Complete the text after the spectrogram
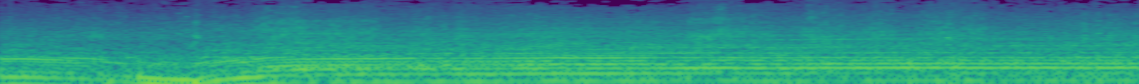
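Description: Wind rushes past an open vehicle.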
